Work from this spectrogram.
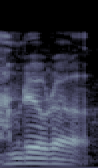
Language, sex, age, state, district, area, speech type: Nepali, male, 30-45, West Bengal, Alipurduar, urban, spontaneous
